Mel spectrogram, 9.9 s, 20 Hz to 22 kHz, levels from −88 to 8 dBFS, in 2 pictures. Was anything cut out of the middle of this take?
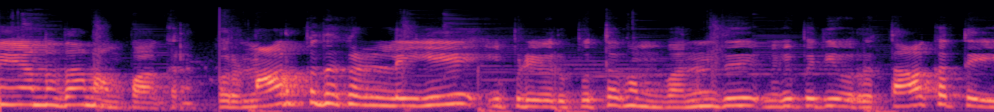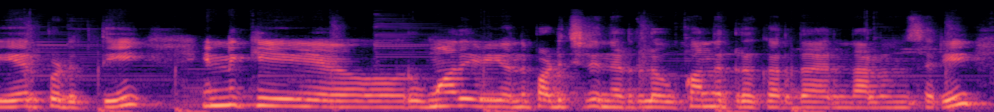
yes; 1 cut; at 1.1 s

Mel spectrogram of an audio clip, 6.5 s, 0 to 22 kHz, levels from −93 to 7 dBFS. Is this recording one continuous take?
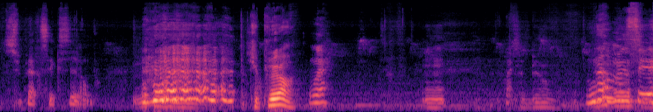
no; 1 cut; at 2.4 s

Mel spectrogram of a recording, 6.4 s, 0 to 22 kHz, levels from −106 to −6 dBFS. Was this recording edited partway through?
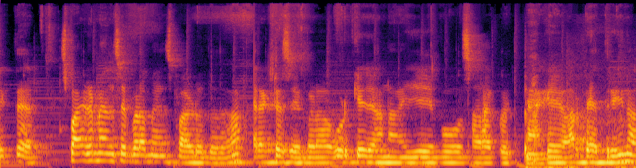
no; 0 cuts

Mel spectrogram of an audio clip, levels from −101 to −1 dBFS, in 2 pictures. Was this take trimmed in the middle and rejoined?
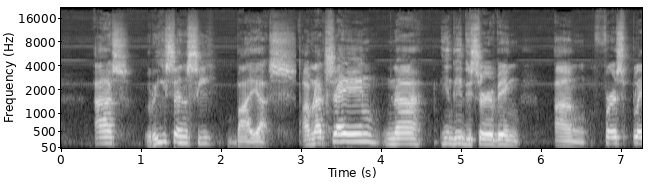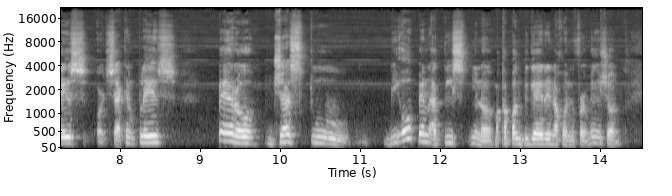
no; 0 cuts

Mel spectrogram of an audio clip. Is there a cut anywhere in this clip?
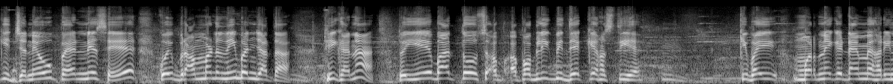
no; 0 cuts

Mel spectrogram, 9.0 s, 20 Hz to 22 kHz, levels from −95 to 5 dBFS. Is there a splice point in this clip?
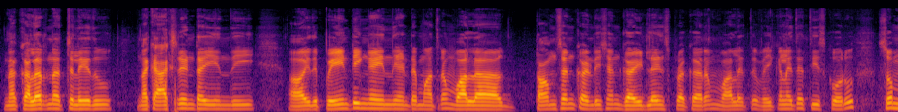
no; 0 cuts

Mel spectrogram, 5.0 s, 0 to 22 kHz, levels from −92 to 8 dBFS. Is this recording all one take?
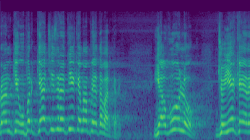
yes; 0 cuts

